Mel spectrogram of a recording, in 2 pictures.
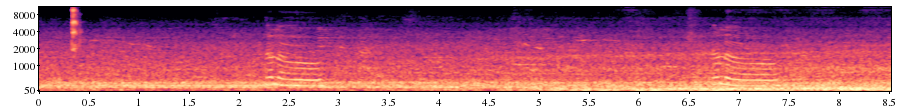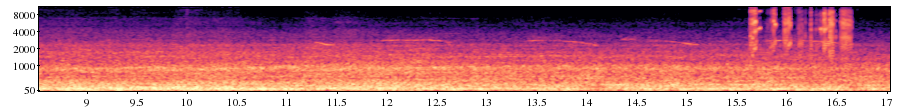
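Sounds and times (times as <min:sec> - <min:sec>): low rumbling background noise: 0:00.0 - 0:17.0
parrot chick chirps: 0:15.6 - 0:16.7
sharp clicks: 0:15.6 - 0:16.7.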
